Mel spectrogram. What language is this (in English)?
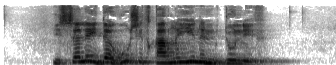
Kabyle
